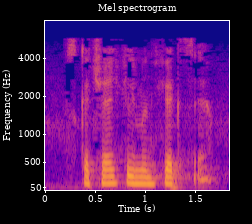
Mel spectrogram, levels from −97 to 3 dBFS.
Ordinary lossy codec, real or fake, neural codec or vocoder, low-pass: MP3, 24 kbps; fake; codec, 16 kHz, 4 kbps, X-Codec, HuBERT features, trained on LibriSpeech; 7.2 kHz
